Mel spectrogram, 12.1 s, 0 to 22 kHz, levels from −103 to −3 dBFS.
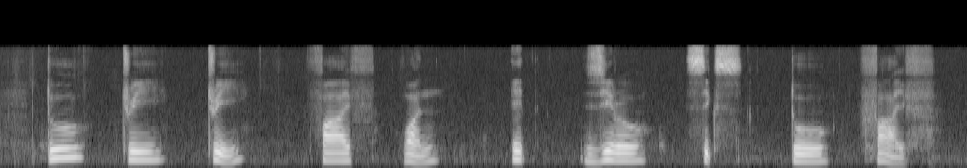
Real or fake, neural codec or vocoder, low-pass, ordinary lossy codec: real; none; none; none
